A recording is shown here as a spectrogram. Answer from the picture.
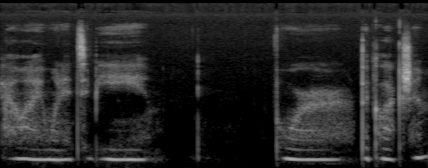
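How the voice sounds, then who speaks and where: At a very slow pace, a soft-spoken voice talks. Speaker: ASMR creator and video game collector. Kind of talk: casual talk to camera.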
